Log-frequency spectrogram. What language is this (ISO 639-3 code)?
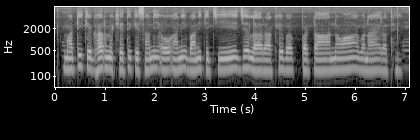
hne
